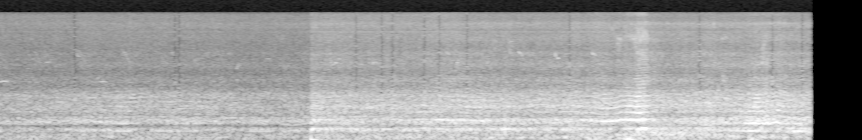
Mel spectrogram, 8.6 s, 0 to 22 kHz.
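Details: A continuous hum of honey bees at beekeeping hives on 25 March 2015 grows louder after a few seconds. A passing bee adds a brief higher drone near the end.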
